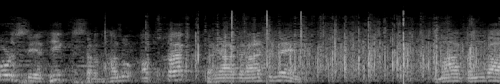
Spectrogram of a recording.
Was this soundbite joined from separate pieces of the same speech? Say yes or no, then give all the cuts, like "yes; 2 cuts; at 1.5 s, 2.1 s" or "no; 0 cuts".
no; 0 cuts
